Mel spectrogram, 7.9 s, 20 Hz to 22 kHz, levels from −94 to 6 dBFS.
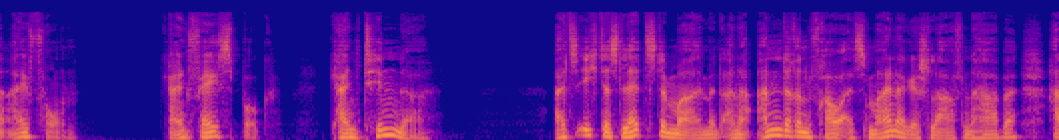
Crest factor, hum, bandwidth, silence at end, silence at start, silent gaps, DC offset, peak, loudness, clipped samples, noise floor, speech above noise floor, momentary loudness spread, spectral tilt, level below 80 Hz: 20 dB; none; 15.5 kHz; 0 s; 0 s; none; under 0.1%; -6 dBFS; -26 LUFS; under 0.1%; -86 dBFS; 60 dB; 12 LU; -5.5 dB/octave; -54 dBFS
